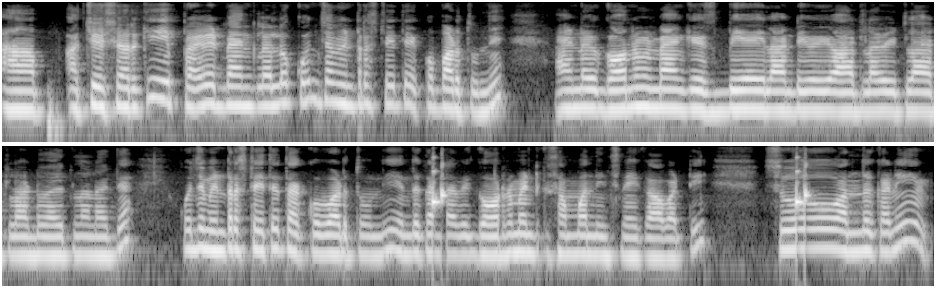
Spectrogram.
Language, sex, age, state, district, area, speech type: Telugu, male, 18-30, Andhra Pradesh, Srikakulam, urban, spontaneous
